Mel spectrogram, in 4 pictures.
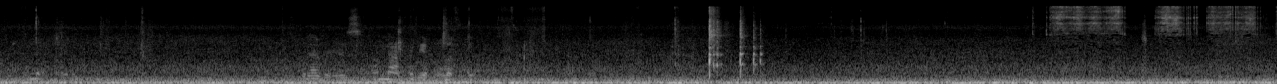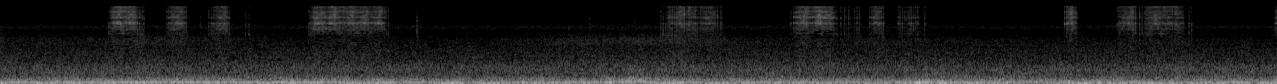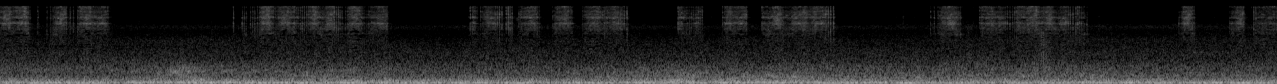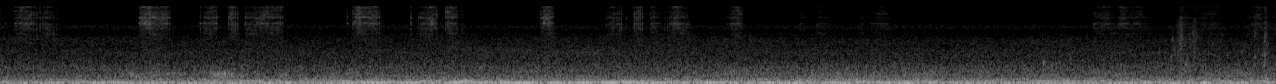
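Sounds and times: fishing reel rasping: 0:10.2 - 0:12.9, 0:13.8 - 0:16.9, 0:19.3 - 0:22.1, 0:23.4 - 0:24.8, 0:25.5 - 0:26.8, 0:27.8 - 0:29.5, 0:30.1 - 0:36.6, 0:37.2 - 0:39.0, 0:39.6 - 0:43.0, 0:43.6 - 0:47.3, 0:49.2 - 0:51.0.

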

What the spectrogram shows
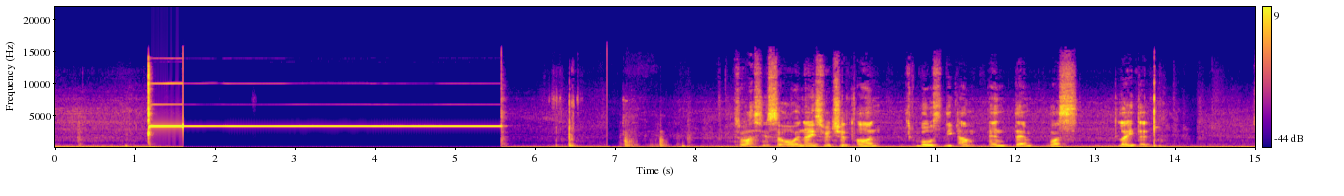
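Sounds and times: alarm buzzer high tone: 0:01.2 - 0:05.7.

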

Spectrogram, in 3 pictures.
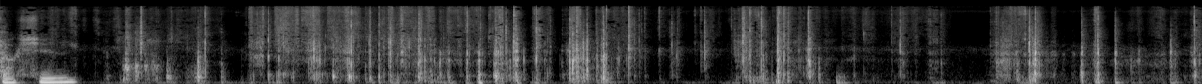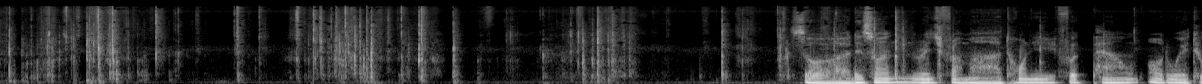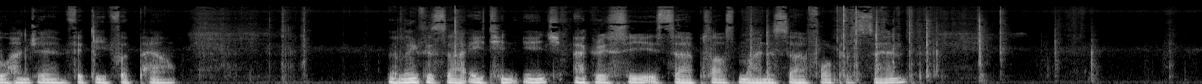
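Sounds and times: paper rustling and crinkling: 0:00.0 - 0:21.2, 0:26.0 - 0:28.7, 0:31.4 - 0:36.0.

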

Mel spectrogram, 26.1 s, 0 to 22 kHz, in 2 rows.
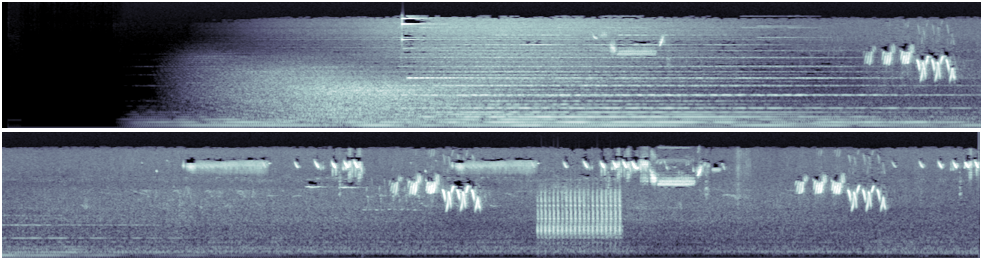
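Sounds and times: bird whistling downward notes: 0:11.5 - 0:19.5.

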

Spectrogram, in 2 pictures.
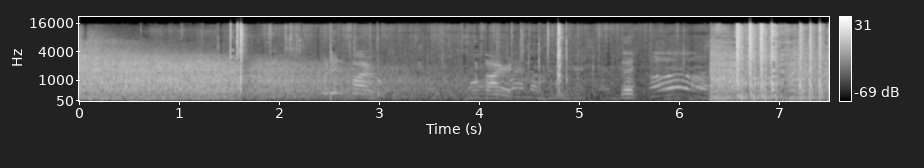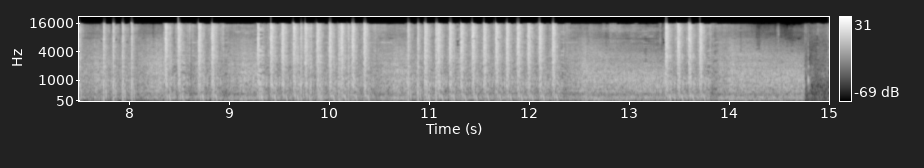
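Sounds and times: machine gun firing bursts: 0:06.3 - 0:14.8.

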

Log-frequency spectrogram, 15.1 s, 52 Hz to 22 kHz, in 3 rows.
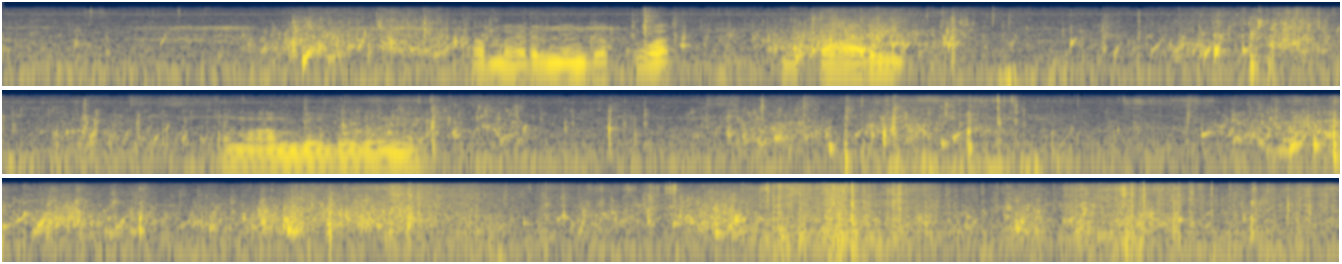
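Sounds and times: dry grass rustling and crackling: 0:07.6 - 0:15.0.

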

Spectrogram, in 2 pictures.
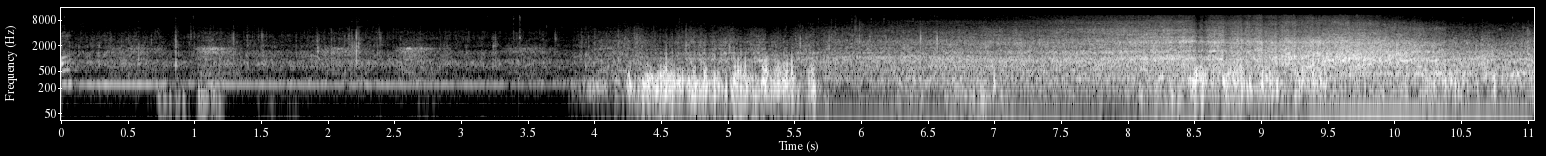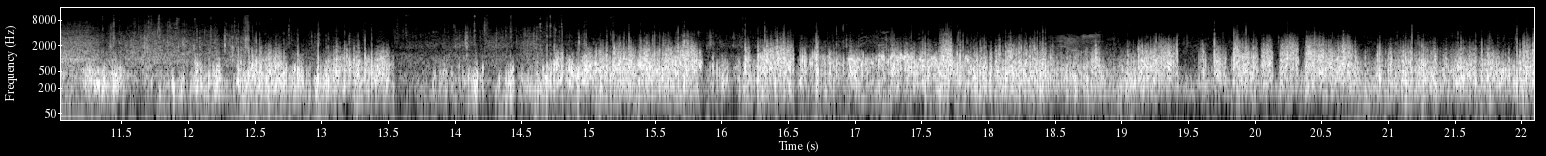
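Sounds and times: truck engine rumble: 0:00.0 - 0:22.0
wind rushing over microphone: 0:03.8 - 0:22.0.

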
